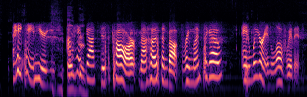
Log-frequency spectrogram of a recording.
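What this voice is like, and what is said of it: Southern American accent. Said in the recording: “what a wonderful Southern accent you have”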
